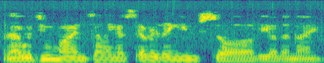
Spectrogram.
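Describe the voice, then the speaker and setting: A man's voice: fairly low pitch, brisk, close to an everyday voice. An actor playing a seasoned police lieutenant in a 1950s radio drama, matter-of-fact, methodical and dry in his plain-spoken talk. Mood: questioning. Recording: tinny phone-like old radio recording, faint hiss. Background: steady rain.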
